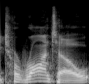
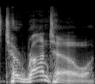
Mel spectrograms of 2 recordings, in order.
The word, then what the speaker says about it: Toronto: I'm apparently is not I not supposed to say Toronto everyone gets pissed off when I go oh it's Toronto because that's you know that's how it's spelled and that is how you're supposed to say it but locals don't say it that way so the idea is that if you're from Ontario you say Toronto right in the same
